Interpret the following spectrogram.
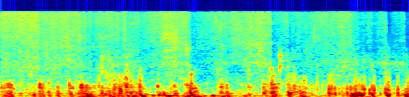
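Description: Rustling, rumbling noise on an open microphone, like wind or handling noise, with no clear words.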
